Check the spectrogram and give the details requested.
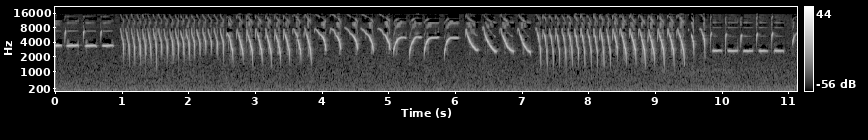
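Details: Sweet canary song for luring other canaries, built from long runs of rapid falling sweeps and rising slurred notes, some tours very dense, finished with steady whistled notes.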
